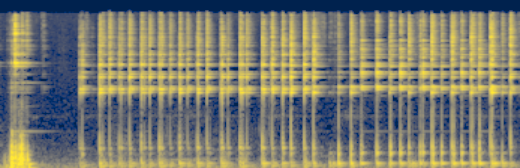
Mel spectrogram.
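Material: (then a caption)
Glass. A glass demijohn is tapped in a quick, steady run of short glassy clinks with bright ringing overtones and a soft low knock under each tap. The clip opens with a louder burst, then a brief silence before the rapid tapping begins.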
